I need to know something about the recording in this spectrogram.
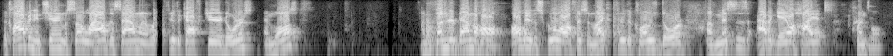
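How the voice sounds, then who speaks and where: A man who is a teacher, narrating a children's book aloud with expressive storytelling. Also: a little high, normal speed, slight background noise, rough recording.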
